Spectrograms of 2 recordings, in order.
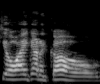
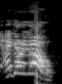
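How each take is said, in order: First: Said in the usual way. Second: High, loud, abrupt yell; kinda mean. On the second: Acted. Cornered by a chatty acquaintance, kinda mean loud exit. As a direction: cut them off with a forceful shout. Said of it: "you have to be, like, kinda mean about it".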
